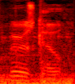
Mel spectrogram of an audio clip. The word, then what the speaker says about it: Burscough: has Burrows cough discovered it's pronounced locally as bursco here's the horn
